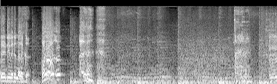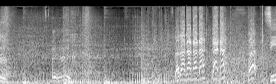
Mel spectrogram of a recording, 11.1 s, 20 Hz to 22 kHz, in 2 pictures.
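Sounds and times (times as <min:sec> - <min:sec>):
motorcycle engine idling: 0:05.1 - 0:09.4.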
